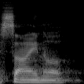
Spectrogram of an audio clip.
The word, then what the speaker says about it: sine: a degree so the sign which is written as Sin but pronounced with a signal silent e at the end sign okay the sign of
